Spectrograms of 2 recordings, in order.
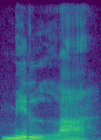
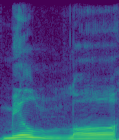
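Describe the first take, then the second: First: The L is said thin and light. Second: The L is said thick and heavy. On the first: The speaker calls it right. "Cara bacanya millah, ... sebab dibaca tarkik atau tipis" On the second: The speaker calls it wrong. "tidak boleh millah"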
